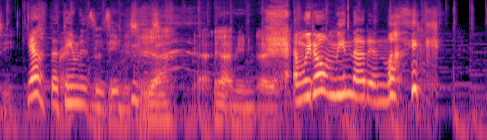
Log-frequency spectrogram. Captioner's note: laughs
